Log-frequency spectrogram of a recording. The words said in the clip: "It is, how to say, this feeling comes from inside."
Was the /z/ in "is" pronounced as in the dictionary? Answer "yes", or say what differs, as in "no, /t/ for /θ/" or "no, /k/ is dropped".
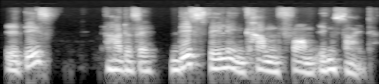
no, /s/ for /z/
